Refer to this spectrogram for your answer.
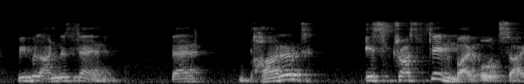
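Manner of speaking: slow, word by word with pauses.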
